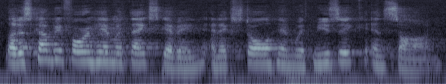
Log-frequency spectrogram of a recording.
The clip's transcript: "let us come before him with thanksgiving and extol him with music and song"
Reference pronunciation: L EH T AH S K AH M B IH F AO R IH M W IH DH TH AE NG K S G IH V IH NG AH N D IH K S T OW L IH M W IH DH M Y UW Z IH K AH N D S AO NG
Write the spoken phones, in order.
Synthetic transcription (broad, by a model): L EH T AH S K AH M B IH F AO R IH M W IH DH TH AE NG K S G IH V IH NG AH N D IH K S T OW L IH M W IH DH M Y UW Z IH K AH N S AO NG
